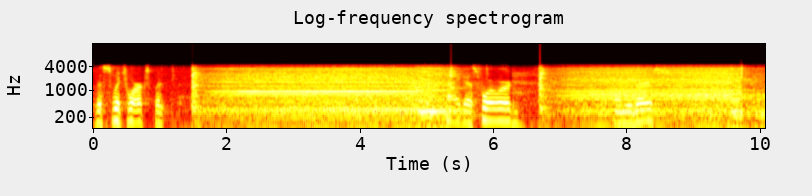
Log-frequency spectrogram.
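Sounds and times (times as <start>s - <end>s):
lathe motor humming: 1.5s - 5.6s, 6.7s - 10.0s.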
